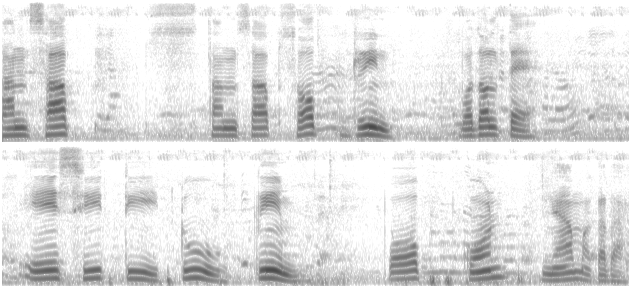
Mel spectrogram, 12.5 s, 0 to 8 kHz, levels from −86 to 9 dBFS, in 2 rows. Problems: background conversations at intervals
